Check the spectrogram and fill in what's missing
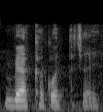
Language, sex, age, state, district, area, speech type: Bengali, male, 18-30, West Bengal, Uttar Dinajpur, urban, spontaneous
